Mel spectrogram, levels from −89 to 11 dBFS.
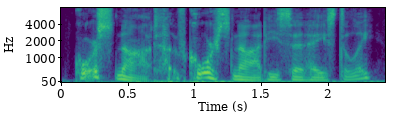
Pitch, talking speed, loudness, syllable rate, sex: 115 Hz, 195 wpm, -17 LUFS, 5.5 syllables/s, male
